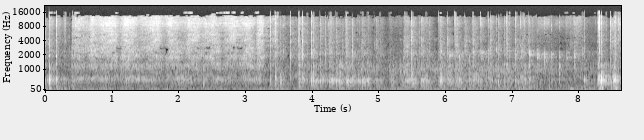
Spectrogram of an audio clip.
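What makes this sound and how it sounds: Fingertips with short nails rapidly tap and scratch the glossy printed cover and edge of a flat, rectangular watercolor paper pad, a solid stack of sheets held up in the air. The result is a quiet, continuous run of dry, papery scrapes and soft taps with a faint mid tone near 490 Hz and a bright, hissy texture, ending in a slightly louder scratch.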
